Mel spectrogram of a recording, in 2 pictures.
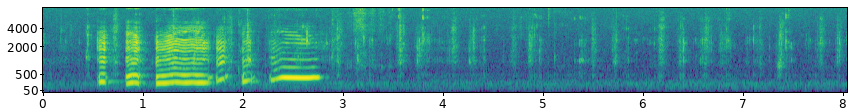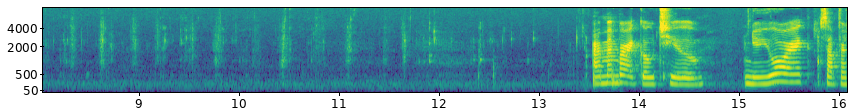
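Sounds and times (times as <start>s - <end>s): wet chewing clicks and smacks: 2.8s - 13.5s.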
